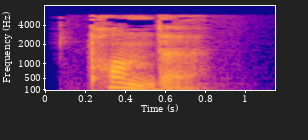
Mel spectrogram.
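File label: "ponder", British English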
